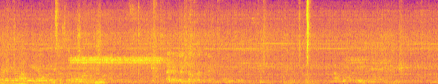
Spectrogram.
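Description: Indistinct voices in the room, with a steady high tone held for about two seconds early on and a sharp click a little after the middle.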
